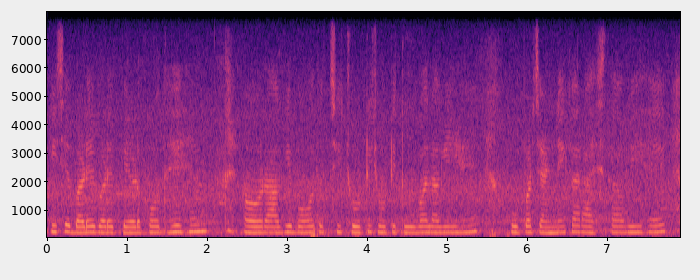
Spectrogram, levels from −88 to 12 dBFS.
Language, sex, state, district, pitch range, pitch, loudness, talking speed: Hindi, female, Maharashtra, Aurangabad, 205-225 Hz, 215 Hz, -17 LUFS, 160 wpm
